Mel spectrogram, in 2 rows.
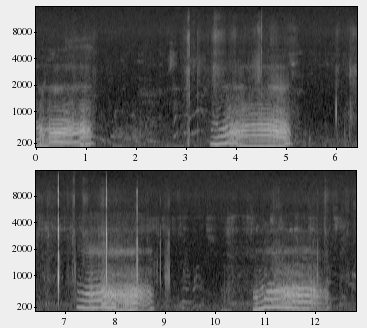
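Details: Four loud, droning snores at about 17 breaths a minute with quiet pauses between; heavy snoring during sleep.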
